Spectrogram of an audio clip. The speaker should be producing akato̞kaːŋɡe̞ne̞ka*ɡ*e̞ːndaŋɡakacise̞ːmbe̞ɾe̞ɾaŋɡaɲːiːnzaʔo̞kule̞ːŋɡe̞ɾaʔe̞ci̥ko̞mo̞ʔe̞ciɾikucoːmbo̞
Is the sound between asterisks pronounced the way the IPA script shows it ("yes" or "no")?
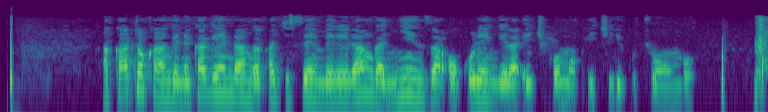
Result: yes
